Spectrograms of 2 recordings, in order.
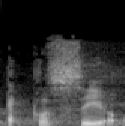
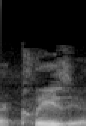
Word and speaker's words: ecclesia: In the New Testament, in the first century, scholarship has shown us that the word ecclesia, or ecclesia, if you want to pronounce it that way, meant an assembly, a group of people assembling together.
